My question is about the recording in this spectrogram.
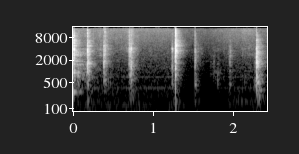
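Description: A plastic ink pad case and other small craft tools being handled and set down on a cutting mat: about five light clicks and taps, the sharpest about a second and a quarter in.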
